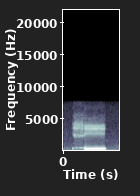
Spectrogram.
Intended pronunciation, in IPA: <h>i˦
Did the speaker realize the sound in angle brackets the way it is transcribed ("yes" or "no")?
yes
